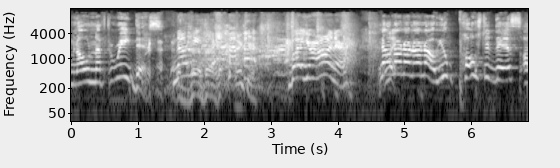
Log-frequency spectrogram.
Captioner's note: laughter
